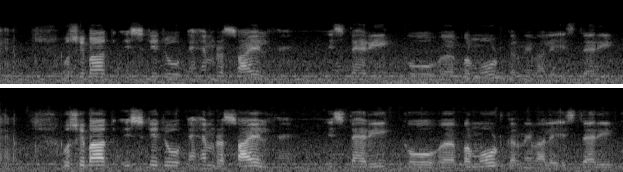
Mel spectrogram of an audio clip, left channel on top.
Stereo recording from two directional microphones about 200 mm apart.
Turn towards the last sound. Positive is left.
turn(degrees=-20)  # may be behind; listen again after turning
